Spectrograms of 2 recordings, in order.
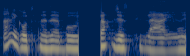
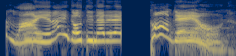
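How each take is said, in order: First: Low, soft offhand admission; low confession. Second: High, very loud exasperated shout; shouted comeback. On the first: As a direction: own up to it quietly, deadpan. Same words as an aside admission. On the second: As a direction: yell him down at full volume. She shouts him down, acted. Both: Acted.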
